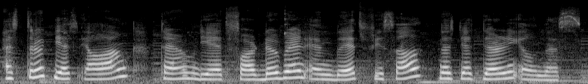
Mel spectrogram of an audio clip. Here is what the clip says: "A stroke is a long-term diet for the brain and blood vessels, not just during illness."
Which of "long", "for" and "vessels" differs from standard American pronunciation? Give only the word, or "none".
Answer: vessels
